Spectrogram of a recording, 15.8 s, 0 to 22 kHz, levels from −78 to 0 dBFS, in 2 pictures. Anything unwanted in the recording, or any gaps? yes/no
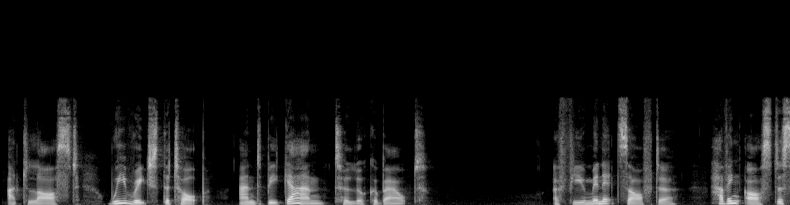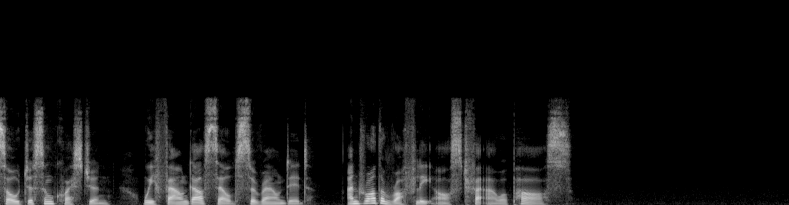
no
